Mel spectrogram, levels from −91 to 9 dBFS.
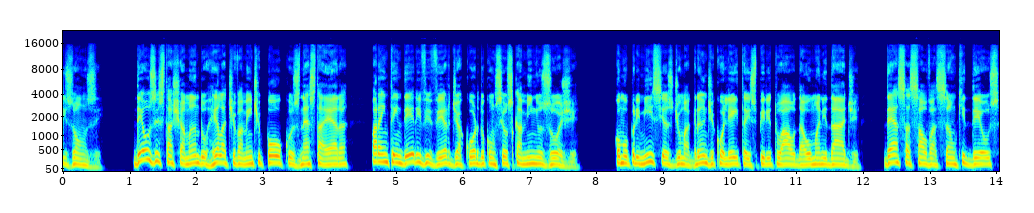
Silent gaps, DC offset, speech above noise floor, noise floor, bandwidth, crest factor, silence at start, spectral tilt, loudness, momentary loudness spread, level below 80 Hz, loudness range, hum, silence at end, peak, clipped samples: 0.93-1.01 s; under 0.1%; over 67 dB; under -90 dBFS; 16 kHz; 18 dB; 0 s; -5 dB/octave; -23 LUFS; 5 LU; -58 dBFS; 1 LU; none; 0 s; -6 dBFS; under 0.1%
